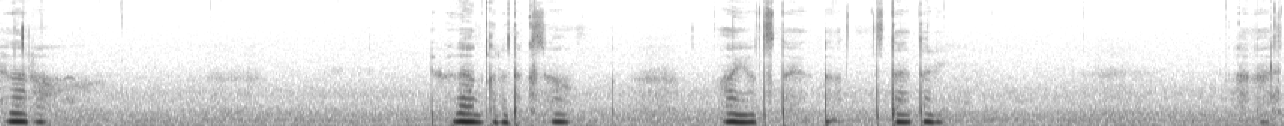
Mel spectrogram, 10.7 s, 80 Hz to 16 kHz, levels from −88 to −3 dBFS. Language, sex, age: Japanese, female, 30-49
